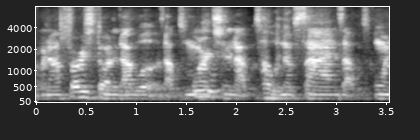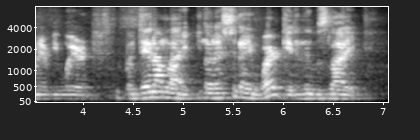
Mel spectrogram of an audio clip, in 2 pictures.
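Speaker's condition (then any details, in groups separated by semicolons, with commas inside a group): No condition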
